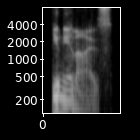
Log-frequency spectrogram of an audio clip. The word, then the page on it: unionize: British English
